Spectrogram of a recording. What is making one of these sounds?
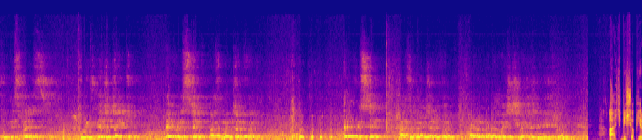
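A man speaks steadily and with animation into a microphone.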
